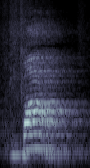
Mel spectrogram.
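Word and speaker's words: balm: बाम, एम के पहले कौन आया, एल आया, साइलेंट।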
